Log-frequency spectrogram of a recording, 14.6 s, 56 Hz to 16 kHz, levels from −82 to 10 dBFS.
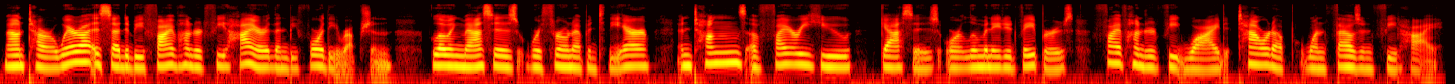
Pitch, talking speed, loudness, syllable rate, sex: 185 Hz, 170 wpm, -20 LUFS, 5.1 syllables/s, female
